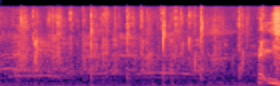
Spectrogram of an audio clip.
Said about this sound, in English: Now some of y'all are not sure if you should clap right there. That's where you clap, right there. All right, let's clap again. One more time. Come on.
